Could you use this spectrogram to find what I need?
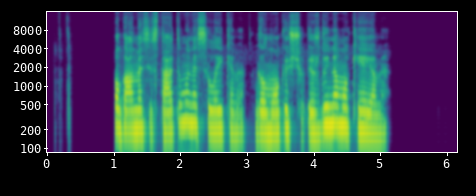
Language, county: Lithuanian, Tauragė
